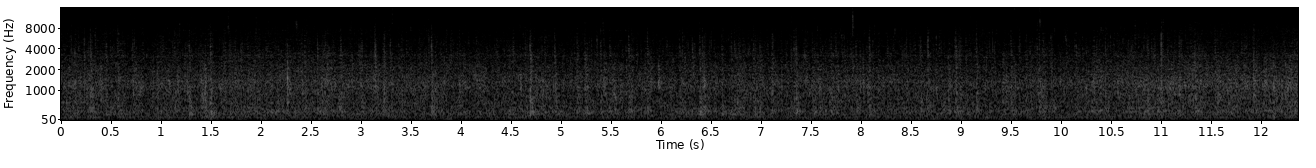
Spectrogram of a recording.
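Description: Faint, steady rain falling, an even hiss of rainfall with scattered ticks of individual drops.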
